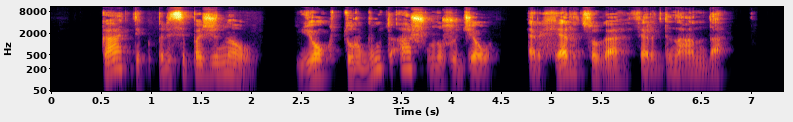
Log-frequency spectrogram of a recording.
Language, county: Lithuanian, Kaunas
